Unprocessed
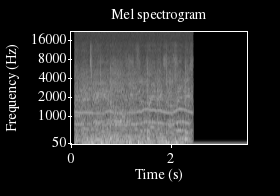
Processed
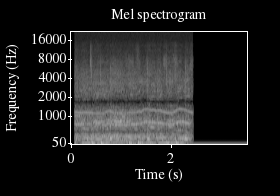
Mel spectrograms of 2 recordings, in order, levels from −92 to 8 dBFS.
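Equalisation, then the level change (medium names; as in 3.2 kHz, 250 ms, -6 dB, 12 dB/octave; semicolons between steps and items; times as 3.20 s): low-pass 3.7 kHz 6 dB/octave; static phaser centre 460 Hz, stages 6; -2.0 dB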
